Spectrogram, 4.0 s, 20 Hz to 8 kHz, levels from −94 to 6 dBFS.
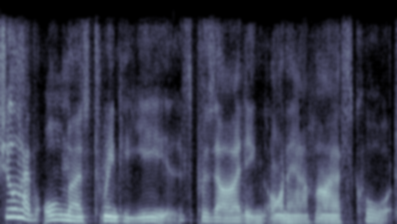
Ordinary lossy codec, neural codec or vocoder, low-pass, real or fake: AAC, 48 kbps; codec, 24 kHz, 3 kbps, HILCodec; 7.2 kHz; fake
